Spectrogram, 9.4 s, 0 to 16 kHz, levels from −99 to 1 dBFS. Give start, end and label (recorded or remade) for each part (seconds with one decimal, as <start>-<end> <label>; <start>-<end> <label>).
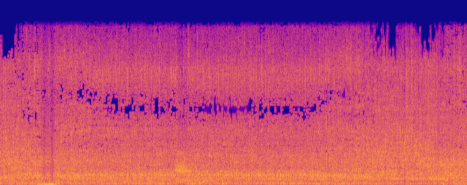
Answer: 0.0-4.1 recorded; 4.1-5.0 remade; 5.0-6.8 recorded; 6.8-8.9 remade; 8.9-9.4 recorded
